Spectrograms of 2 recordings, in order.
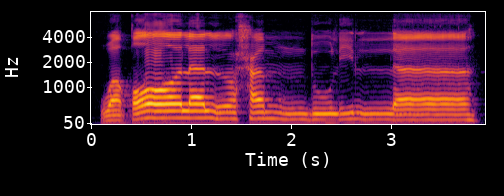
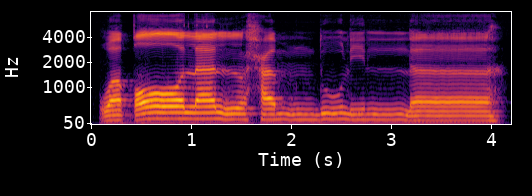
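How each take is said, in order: No difference in how they are said.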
